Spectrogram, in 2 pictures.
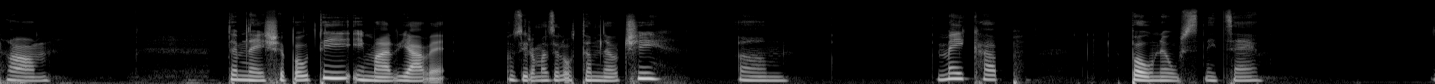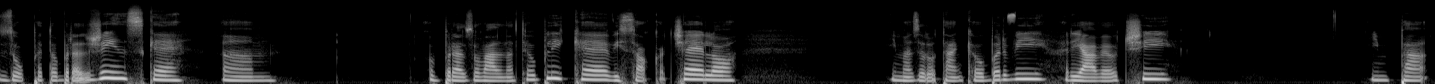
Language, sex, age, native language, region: Slovenian, female, 18-29, Slovenian, Gorenjska region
